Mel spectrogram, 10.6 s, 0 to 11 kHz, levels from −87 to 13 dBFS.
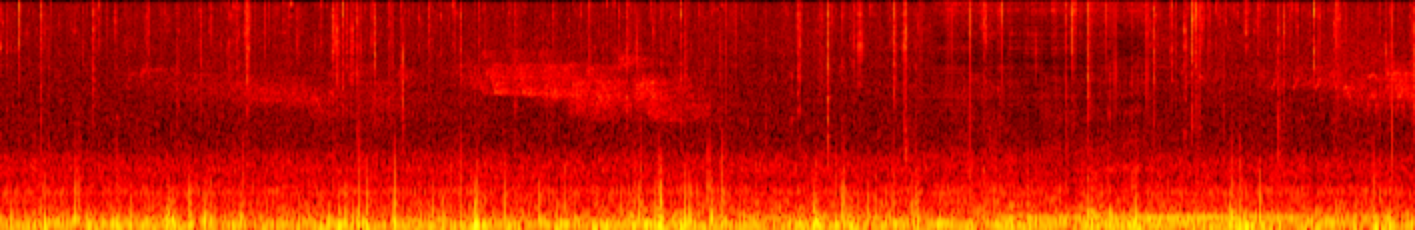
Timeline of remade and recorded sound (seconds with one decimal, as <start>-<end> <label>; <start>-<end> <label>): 0.0-7.0 recorded; 7.0-8.6 remade; 8.6-10.6 recorded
